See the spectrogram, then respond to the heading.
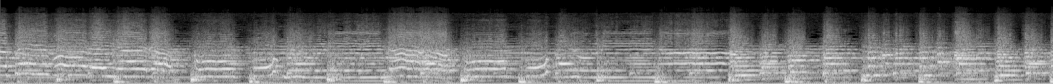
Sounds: Music

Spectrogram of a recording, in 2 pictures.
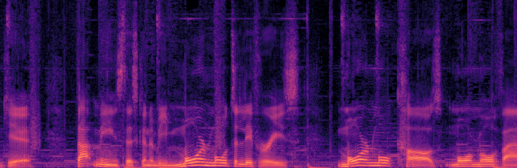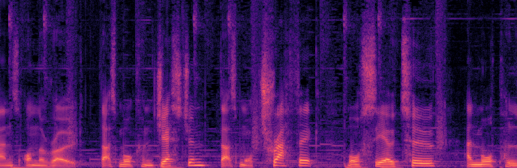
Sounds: Music, Speech

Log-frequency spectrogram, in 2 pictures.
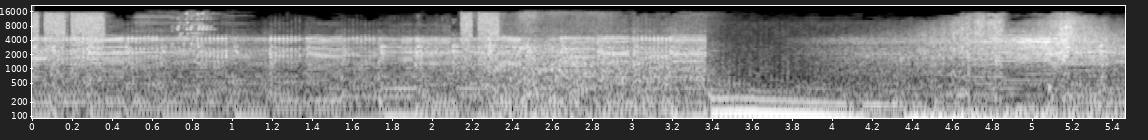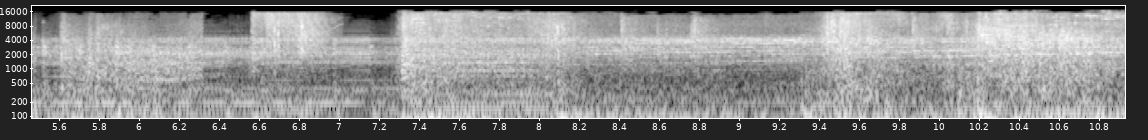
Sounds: Music

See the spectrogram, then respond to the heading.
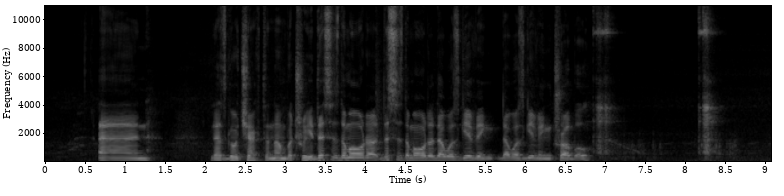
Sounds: Speech

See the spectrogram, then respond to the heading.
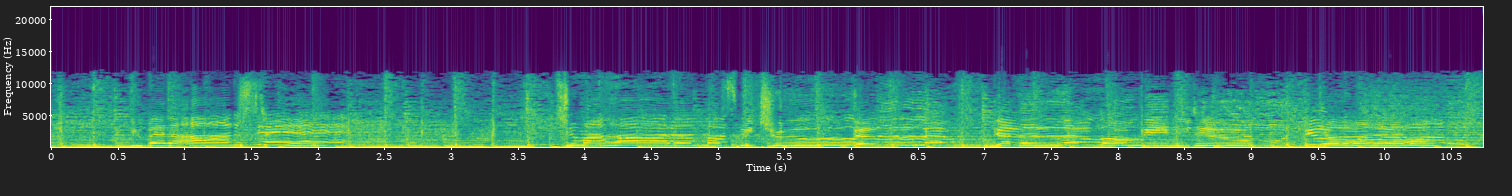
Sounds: Music, inside a large room or hall, Singing

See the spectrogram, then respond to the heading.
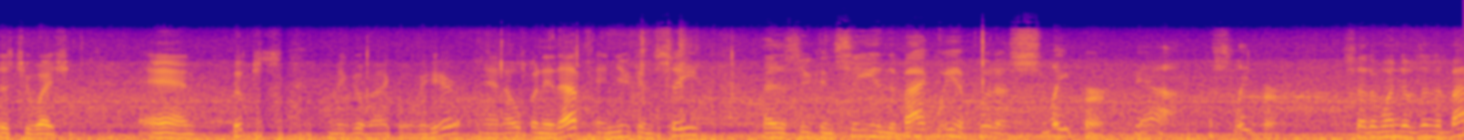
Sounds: Speech

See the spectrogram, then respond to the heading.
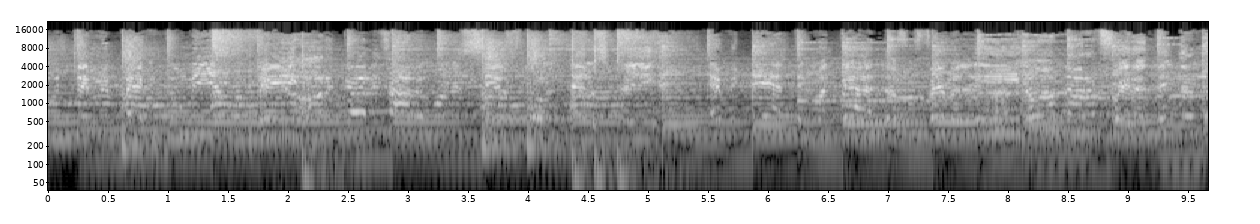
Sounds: Music

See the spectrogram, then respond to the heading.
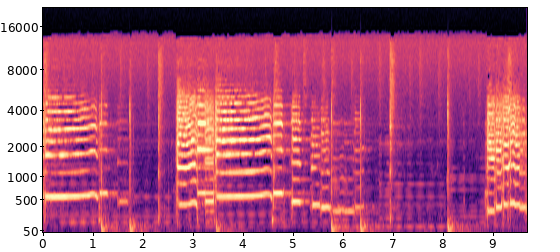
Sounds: Plucked string instrument, Guitar, Electric guitar, Music, Musical instrument

